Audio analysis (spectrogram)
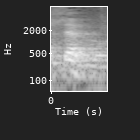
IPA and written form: ˋsevrl̩ (several)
